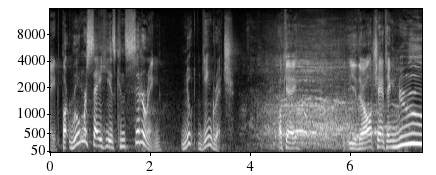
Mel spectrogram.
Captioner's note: audience reacts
